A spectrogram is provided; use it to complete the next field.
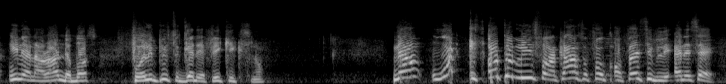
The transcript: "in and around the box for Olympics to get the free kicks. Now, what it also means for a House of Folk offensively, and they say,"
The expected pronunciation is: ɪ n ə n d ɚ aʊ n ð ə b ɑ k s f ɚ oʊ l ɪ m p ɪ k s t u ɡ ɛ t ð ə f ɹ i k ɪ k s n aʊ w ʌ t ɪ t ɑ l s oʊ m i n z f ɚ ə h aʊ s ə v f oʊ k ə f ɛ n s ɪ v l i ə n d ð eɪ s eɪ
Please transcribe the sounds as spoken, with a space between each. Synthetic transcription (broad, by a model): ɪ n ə n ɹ aʊ n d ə b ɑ s f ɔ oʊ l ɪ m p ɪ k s t u ɡ ɛ t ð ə f ɹ i k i k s n aʊ w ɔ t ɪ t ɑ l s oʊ m i n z f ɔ ə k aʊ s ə f oʊ k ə f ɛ n s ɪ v l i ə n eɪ s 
